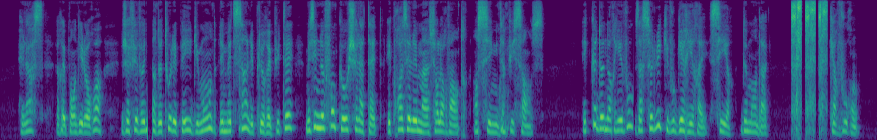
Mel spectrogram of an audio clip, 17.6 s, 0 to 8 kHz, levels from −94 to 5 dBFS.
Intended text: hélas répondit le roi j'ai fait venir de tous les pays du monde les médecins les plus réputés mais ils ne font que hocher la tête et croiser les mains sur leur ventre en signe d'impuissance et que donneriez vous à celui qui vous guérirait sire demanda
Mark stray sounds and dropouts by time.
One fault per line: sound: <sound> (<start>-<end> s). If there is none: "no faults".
sound: dropout (2.9-3.0 s)
sound: laugh (15.8-16.5 s)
